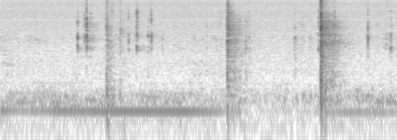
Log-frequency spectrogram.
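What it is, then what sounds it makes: Bar soap being shaved. A small knife shaves thin slices and chunks off a solid cream-beige bar of soap held in the palm. Crisp, crunchy cuts with bright scraping edges sound over a steady low hum, with the sharpest snaps near the middle and end.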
